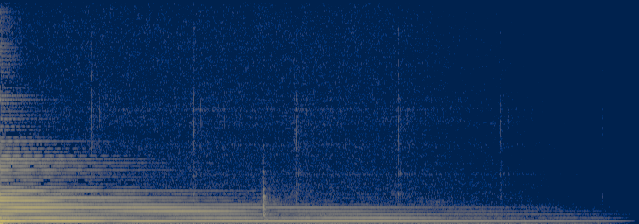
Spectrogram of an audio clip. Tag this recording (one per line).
fingered
multi
piano
strings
